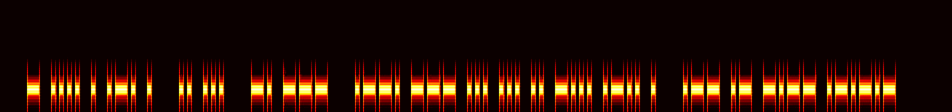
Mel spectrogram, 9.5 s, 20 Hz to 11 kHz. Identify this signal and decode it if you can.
Morse code, heard as a keyed tone, about 28 wpm, 700 Hz. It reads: THERE IS NO POSSIBLE WAY.
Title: Sentences from Top 500 Words 30wpm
